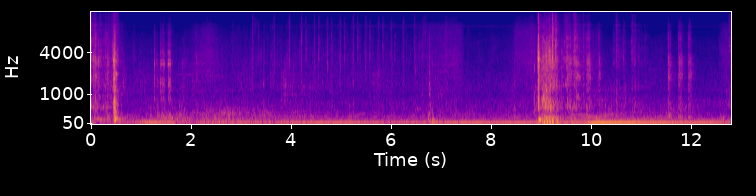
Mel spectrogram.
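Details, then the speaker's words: 1979 Johnson 15hp two-stroke outboard, cold start after sitting 2+ months, after replacing fuel lines so it no longer sucks air: steady low drone with a few handling knocks, even continuous run without stumbling; normal running. "oh yeah she's gonna run alright so that was that was much easier than expected looks like replacing those few lines helped a lot it's not sucking air anymore"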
